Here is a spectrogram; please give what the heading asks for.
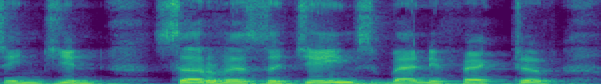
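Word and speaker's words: St John: along with his sister Marion Janus and John pronounce Sinjin serve as the James benefactor after she runs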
